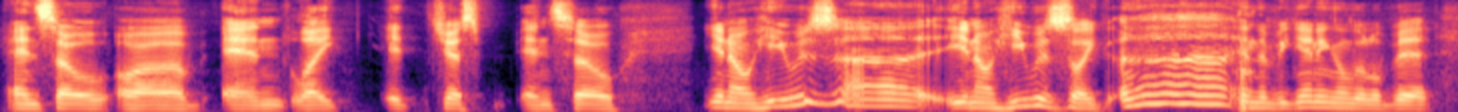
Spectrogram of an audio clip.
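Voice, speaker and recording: A man guesting on a radio talk show, telling comedy-writing stories in an animated way and acting out the people he quotes. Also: medium pitch, moderate pace, clear, resonant tone, no echo, clean studio sound. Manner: animated storyteller, acts out quotes. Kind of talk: casual radio interview chat.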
